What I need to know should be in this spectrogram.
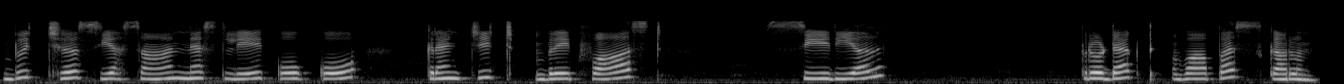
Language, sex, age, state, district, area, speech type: Kashmiri, female, 18-30, Jammu and Kashmir, Ganderbal, rural, read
